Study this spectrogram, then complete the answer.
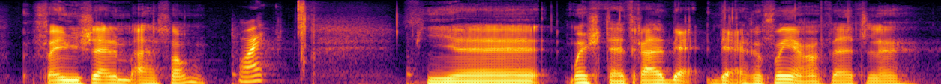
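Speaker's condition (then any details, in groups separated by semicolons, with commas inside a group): Cerebral palsy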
